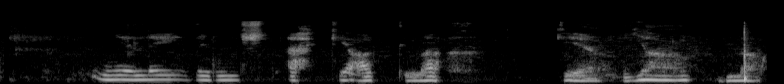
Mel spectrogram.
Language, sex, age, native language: Icelandic, female, 8, Icelandic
